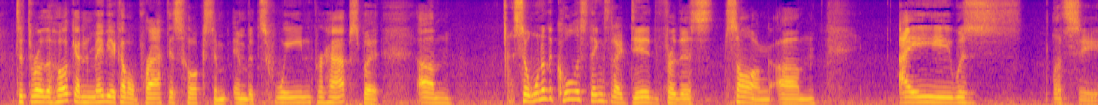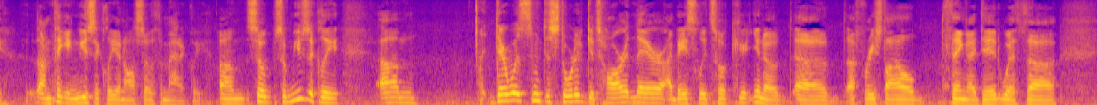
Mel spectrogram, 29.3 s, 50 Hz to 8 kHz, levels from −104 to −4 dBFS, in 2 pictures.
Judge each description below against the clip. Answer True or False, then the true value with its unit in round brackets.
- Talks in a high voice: False (130 Hz)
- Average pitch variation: True (3.6 semitones)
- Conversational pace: False (130 wpm)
